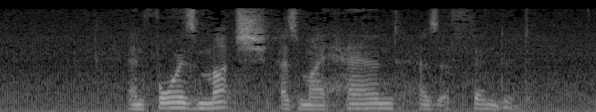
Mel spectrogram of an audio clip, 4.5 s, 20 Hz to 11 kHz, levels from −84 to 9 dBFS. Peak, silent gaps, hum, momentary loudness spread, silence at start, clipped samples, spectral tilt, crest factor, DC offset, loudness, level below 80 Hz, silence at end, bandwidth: -14 dBFS; none; 60 Hz at -50 dBFS; 19 LU; 0 s; under 0.1%; -4 dB/octave; 20 dB; under 0.1%; -32 LUFS; -52 dBFS; 0 s; 8.8 kHz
